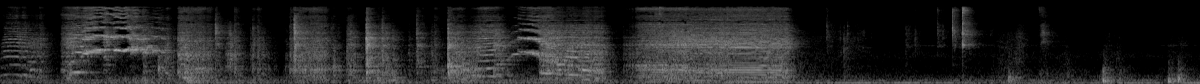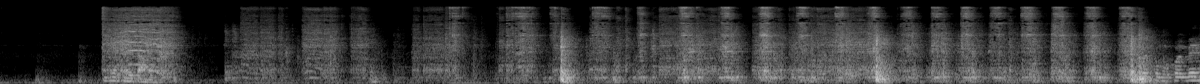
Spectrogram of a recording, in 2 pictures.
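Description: Cordless drill driving a screw in short runs, the longest a steady run of about two seconds, with knocks of tools between. In the second half, background music with a steady beat.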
